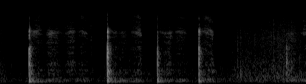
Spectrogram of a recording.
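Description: Pen handwriting Sanskrit in Devanagari script on paper, close and quiet: four distinct tapping strokes at a steady spacing, each followed by a faint scratching drag, with no voices.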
